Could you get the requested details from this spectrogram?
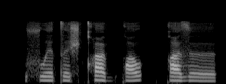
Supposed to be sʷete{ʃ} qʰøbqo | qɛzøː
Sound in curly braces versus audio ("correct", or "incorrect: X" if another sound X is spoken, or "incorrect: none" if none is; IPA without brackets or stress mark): correct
